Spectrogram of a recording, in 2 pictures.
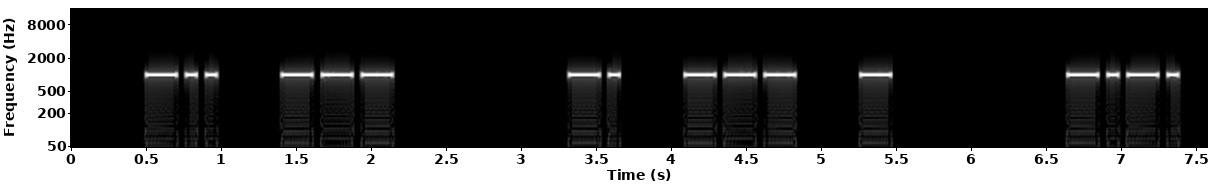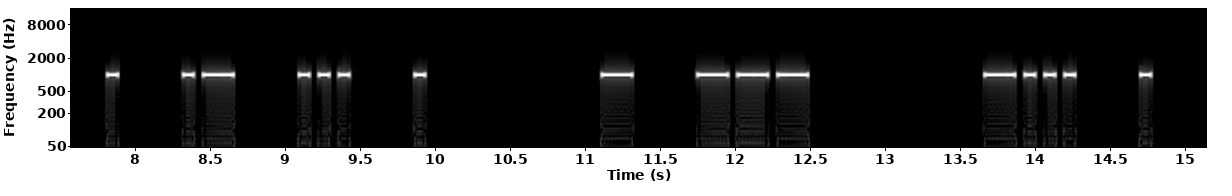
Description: Morse code, heard as a keyed tone, about 18 wpm, spaced as for 12 wpm, 1000 Hz. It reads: DO NOT CEASE TO BE
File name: 12wpm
